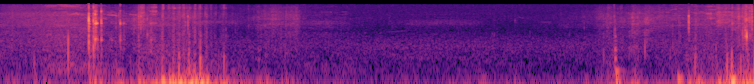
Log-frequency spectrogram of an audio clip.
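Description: Wind gusts and rumbles outdoors.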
